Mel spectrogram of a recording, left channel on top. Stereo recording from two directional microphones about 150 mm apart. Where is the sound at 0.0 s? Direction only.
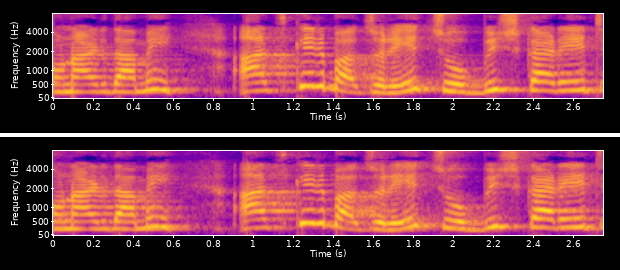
40° left (ahead or behind).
